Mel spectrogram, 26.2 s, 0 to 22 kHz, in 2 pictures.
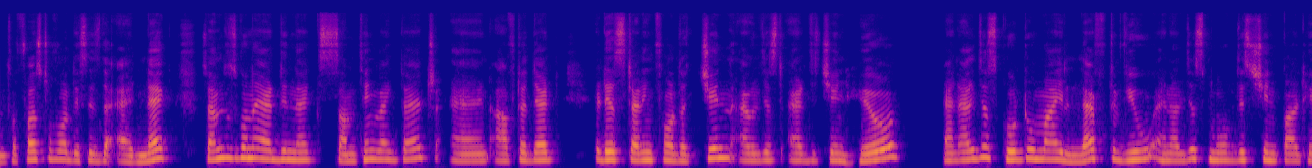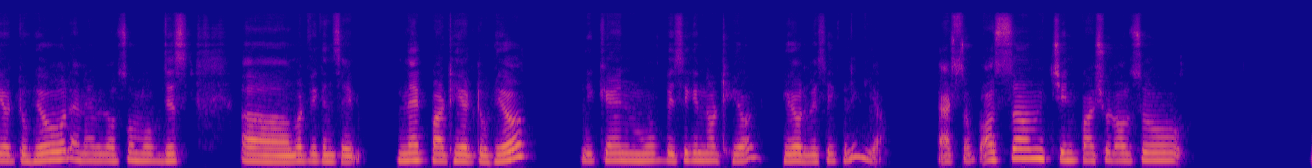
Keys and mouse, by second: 0.4 shift+middle click, 1.6-3.9 drag, 4.8-5.1 shift+middle drag, 6.4 shift+middle drag, 7.4-9.4 drag, 9.8 `, 11.9 g, 13.8-14.1 drag, 14.9 g, 16.5 click, 17.0 g, 19.2 shift+middle drag, 20.1 g, 23.4 click, 23.8 g, 25.2 drag.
